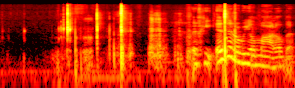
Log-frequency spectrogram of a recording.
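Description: A toy car clicks and knocks against a hard floor.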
